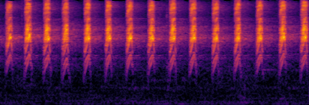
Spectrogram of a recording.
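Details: Little spiderhunter (pijantung pisang) in full song in the rapid-fire 'nembak' style, used to spur untrained spiderhunters into singing: a fast, steady series of sharp, high chip notes, about four a second, with no other sounds.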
